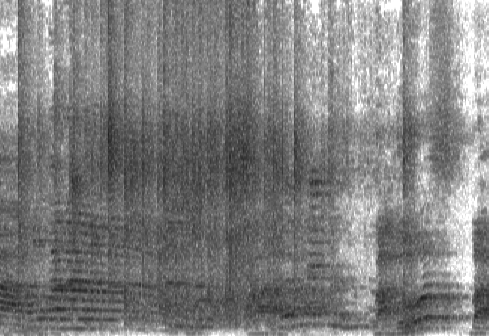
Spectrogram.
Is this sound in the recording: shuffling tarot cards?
no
